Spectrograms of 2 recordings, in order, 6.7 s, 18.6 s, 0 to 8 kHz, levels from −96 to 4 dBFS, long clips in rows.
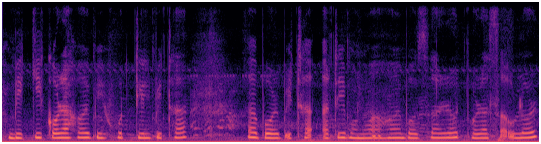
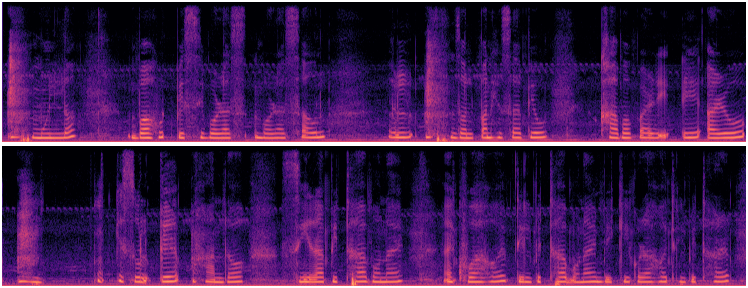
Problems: continuous background conversations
